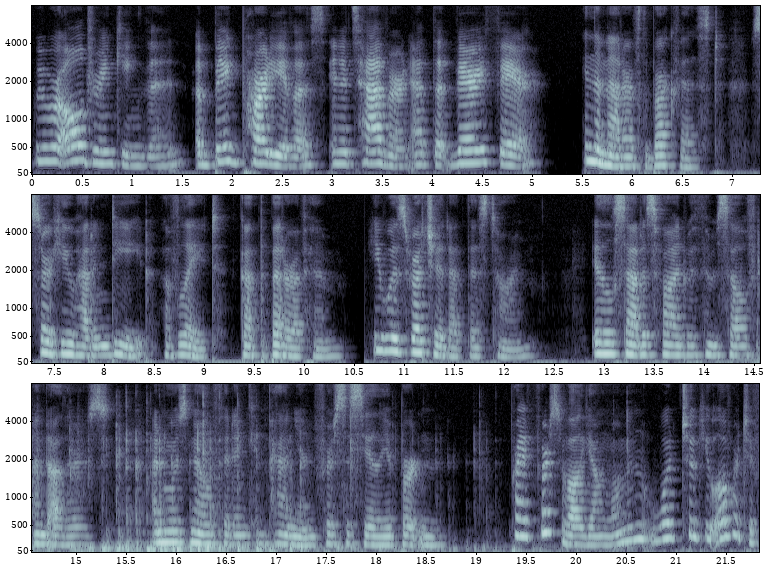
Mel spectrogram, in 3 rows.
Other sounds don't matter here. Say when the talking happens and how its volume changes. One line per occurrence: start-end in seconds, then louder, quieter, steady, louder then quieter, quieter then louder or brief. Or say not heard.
0.0-21.7 steady.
